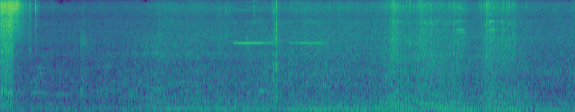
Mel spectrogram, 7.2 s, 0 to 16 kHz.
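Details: Honda Vario 150 scooter that was hard to start or wouldn't run: engine catches and settles into a steady, quick putter building slightly in volume; normal start after aftermarket socket wires were cleaned and correctly repositioned.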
